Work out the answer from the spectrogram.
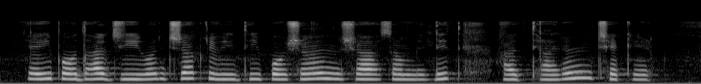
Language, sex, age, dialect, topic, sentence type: Magahi, female, 18-24, Northeastern/Surjapuri, agriculture, statement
